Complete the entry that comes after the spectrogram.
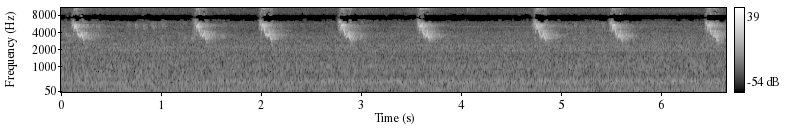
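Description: A bird calling one short, sharply falling high note over and over, very evenly, roughly every three quarters of a second, over a steady low background rumble.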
